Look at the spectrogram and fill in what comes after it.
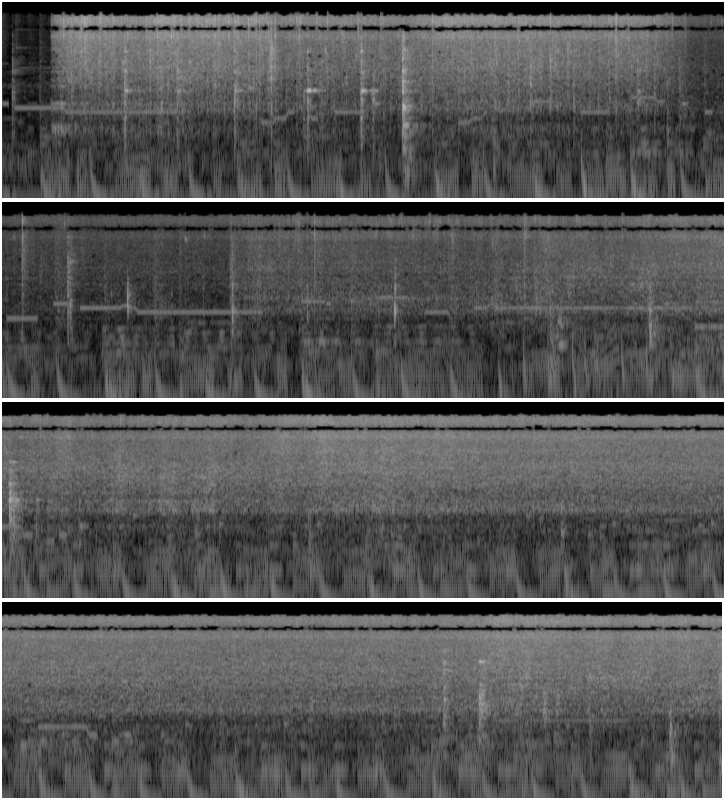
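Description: Sliced onions and ground pork frying in hot oil in a pan, sizzling steadily while a wooden spatula stirs and breaks up the meat, with a few sharp taps against the pan. The sizzle quiets briefly about seven seconds in, then picks up again.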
